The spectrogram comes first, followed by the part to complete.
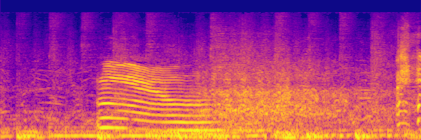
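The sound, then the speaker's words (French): A voice imitates the Doppler effect of a vehicle zooming past, one drawn-out "neeeow" that slides steadily downward in pitch for over a second, loud against a noisy background. “I don't care if anybody gets it, I'm going as the Doppler effect.”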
